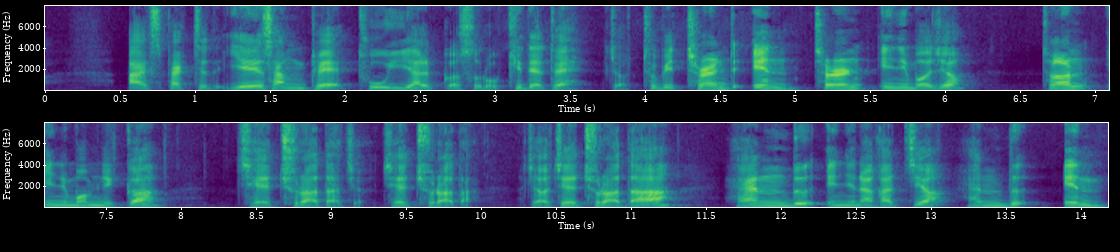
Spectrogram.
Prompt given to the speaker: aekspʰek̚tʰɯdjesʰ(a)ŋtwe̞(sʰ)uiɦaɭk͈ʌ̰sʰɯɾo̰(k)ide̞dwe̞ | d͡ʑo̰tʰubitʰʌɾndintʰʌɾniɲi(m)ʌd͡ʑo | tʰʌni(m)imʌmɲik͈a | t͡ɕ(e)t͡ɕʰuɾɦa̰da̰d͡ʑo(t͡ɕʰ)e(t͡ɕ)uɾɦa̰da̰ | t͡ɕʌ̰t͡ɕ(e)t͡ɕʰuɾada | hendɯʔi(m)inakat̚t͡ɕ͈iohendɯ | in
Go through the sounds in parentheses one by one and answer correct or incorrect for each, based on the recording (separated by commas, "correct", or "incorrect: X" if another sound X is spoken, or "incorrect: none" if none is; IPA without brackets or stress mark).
correct, incorrect: tʰ, correct, correct, incorrect: ɲ, correct, incorrect: t͡ɕ, incorrect: t͡ɕʰ, correct, incorrect: ɲ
